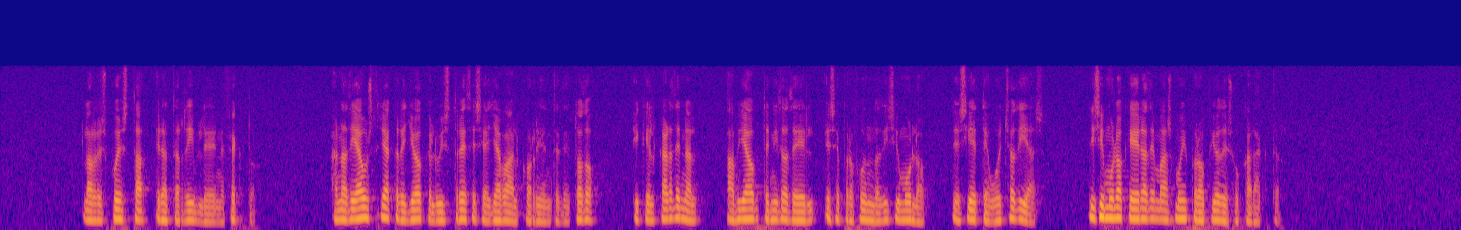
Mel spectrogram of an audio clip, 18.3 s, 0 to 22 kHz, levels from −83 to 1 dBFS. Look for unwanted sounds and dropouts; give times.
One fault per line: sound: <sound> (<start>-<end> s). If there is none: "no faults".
no faults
